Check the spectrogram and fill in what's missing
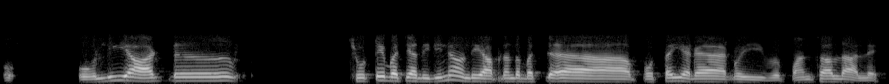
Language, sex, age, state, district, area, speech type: Punjabi, male, 60+, Punjab, Fazilka, rural, conversation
